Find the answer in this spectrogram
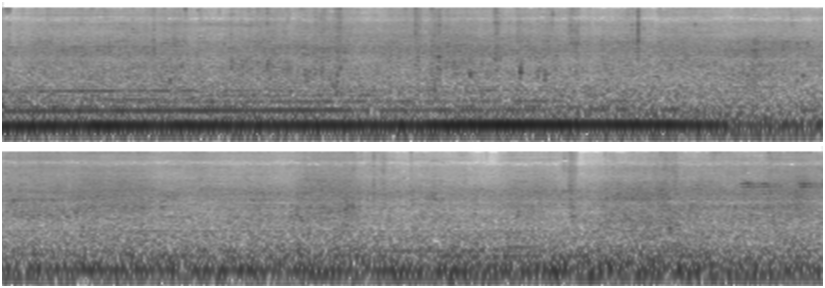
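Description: Wind buffeting the microphone at the shoreline: a loud low rumble that drops away about seven seconds in, leaving a softer steady rush of wind and shallow water.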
